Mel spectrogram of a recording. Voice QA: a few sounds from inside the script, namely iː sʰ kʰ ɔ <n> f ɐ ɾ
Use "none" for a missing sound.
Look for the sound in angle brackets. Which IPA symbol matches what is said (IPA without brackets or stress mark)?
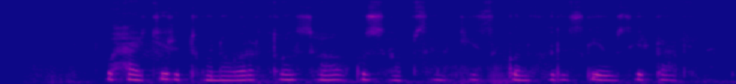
n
